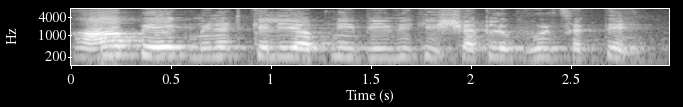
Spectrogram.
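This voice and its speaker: An actor playing a tearful, lovesick neighbour in a sitcom, pleading in a whiny voice. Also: male voice, high voice, flat delivery, moderate pace, sharp tone. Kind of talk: sitcom acting.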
